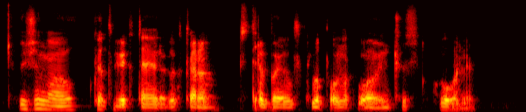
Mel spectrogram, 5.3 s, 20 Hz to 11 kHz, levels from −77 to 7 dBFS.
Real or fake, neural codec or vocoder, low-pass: fake; codec, 32 kHz, 1.9 kbps, SNAC; 9.9 kHz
